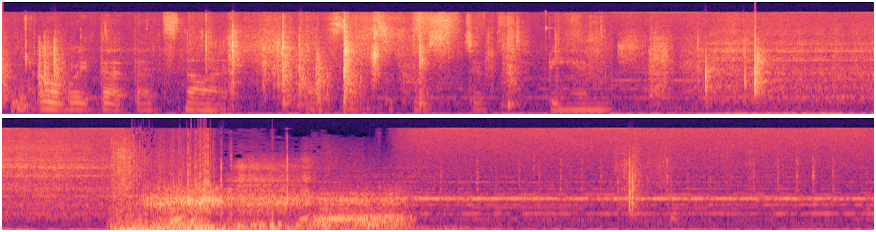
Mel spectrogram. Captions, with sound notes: Oh, wait. That...that's not... That's not supposed to be in... (EMMA EXHALES) (EMMA YELLING UNDERWATER)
